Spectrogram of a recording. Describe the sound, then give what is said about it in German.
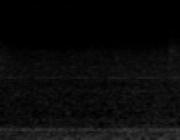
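A steady rumble of a moving subway (U-Bahn) train, with a broad low roar and faint rattling running evenly throughout and no voices. “Wir sind jetzt in einer total leeren U-Bahn.”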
